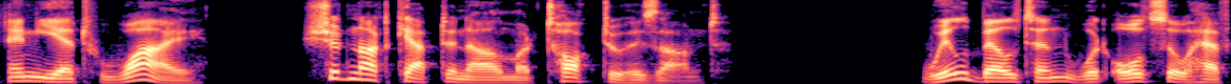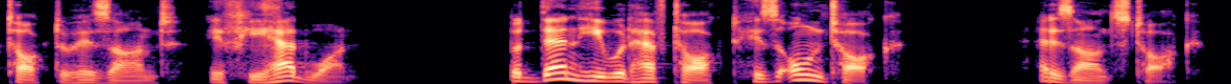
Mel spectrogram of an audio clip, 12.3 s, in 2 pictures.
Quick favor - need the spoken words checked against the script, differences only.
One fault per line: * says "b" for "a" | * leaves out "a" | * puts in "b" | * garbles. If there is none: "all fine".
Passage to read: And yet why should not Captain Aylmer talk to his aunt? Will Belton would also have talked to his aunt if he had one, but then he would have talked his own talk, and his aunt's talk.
all fine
